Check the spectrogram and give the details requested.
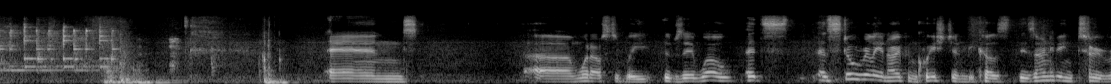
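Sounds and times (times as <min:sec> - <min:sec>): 
mobile phone ringing with a bright pulsing electronic melody: 0:00.0 - 0:01.8
dull handling thumps and clunks: 0:02.6 - 0:03.0
speech: 0:03.3 - 0:04.3, 0:05.3 - 0:11.1.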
